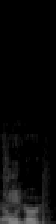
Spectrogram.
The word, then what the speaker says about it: Gallagher: Gallagher. You don't pronounce the G.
